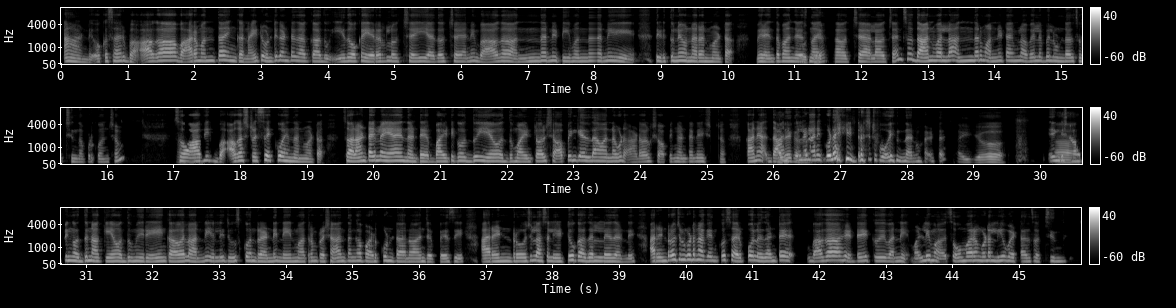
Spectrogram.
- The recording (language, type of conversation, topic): Telugu, podcast, పని మీద ఆధారపడకుండా సంతోషంగా ఉండేందుకు మీరు మీకు మీరే ఏ విధంగా పరిమితులు పెట్టుకుంటారు?
- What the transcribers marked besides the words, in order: in English: "నైట్"; in English: "టీమ్"; in English: "సో"; in English: "అవైలబుల్"; in English: "సో"; in English: "వీక్"; in English: "స్ట్రెస్"; in English: "సో"; in English: "షాపింగ్"; laughing while speaking: "ఇంట్రెస్ట్ పోయిందన్నమాట"; in English: "ఇంట్రెస్ట్"; sniff; in English: "షాపింగ్"; in English: "హెడేక్"; in English: "లీవ్"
